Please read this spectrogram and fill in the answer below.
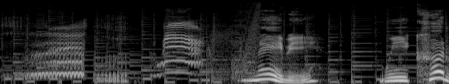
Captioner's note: meow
